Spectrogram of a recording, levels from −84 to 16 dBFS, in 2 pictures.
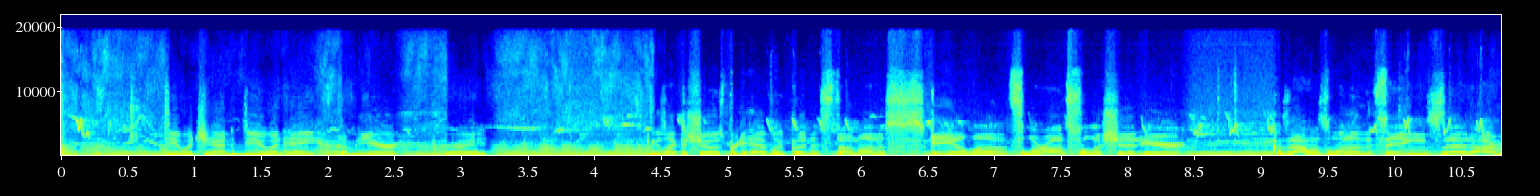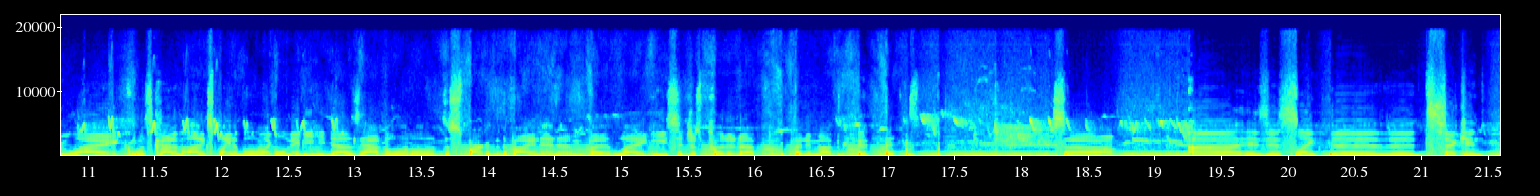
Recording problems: distortion; slight; 10 dB below the speech
squashed, flat; somewhat
electrical hum; loud; throughout; 60 Hz, 7 dB below the speech
uneven, jittery; strongly; from 0.5 to 21 s

